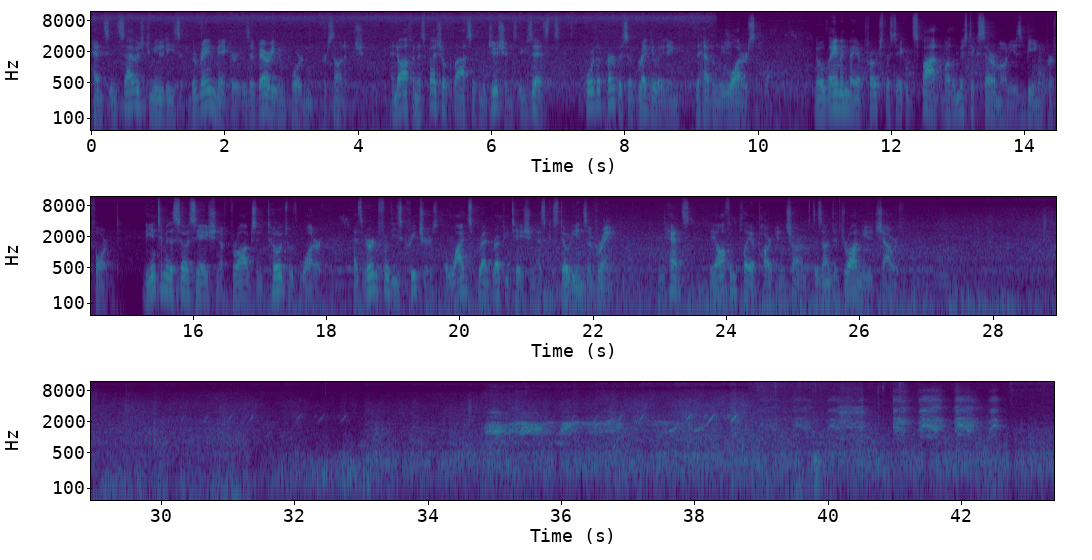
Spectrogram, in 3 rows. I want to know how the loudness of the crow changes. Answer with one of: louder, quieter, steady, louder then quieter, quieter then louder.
quieter then louder.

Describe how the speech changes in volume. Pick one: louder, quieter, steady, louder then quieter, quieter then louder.
steady.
